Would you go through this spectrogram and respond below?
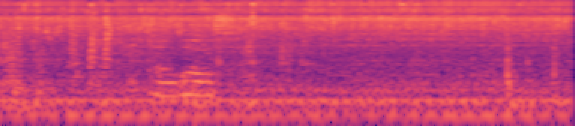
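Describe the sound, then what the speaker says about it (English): A kitchen faucet runs steadily into a sink, a continuous broadband wash of water with a brief voice speaking over it partway through. "turn on the water"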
